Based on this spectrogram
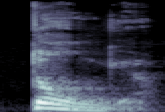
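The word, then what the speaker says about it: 動: Le mouvement en chinois se dit tong et s'écrit donc comme ça.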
